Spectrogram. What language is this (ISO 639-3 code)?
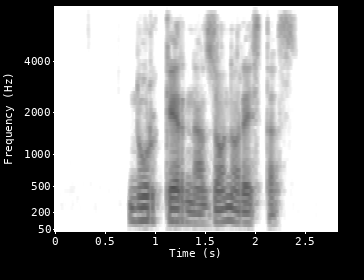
epo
